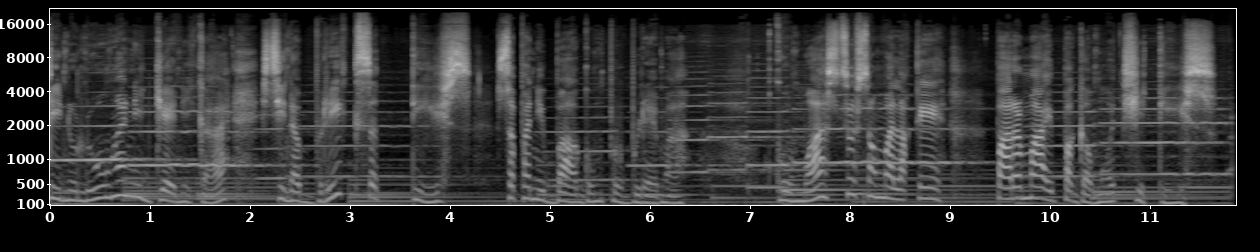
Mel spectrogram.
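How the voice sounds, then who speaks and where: A woman narrates a radio drama from a script in a Filipino accent. Her delivery is very slow and her voice somewhat low, with loud music behind it. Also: expressive.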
